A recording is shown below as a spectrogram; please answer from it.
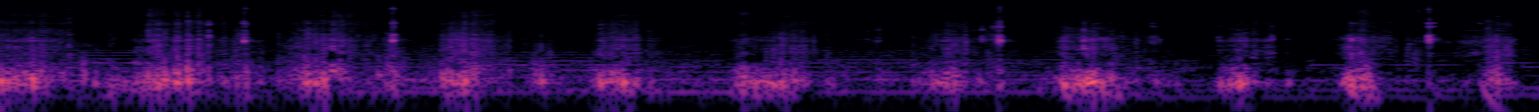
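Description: Loud, rhythmic crunching in a game, repeated grinding bursts roughly every half second, likened to the Chuck E. Cheese Ticket Muncher swallowing tickets.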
